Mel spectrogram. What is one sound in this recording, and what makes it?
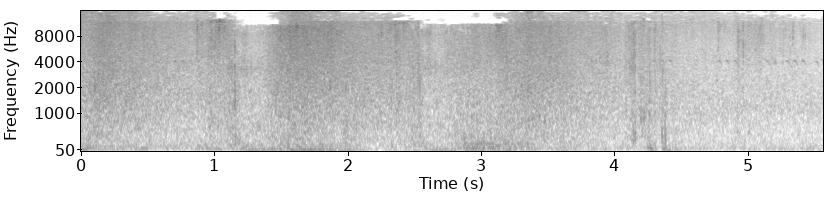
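A game character swims and splashes through water.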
